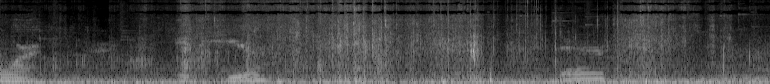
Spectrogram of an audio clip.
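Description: Grape vine leaves rustle as a hand brushes through them.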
